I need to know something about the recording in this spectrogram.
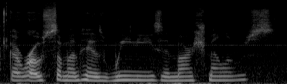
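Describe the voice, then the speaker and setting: A woman's voice: mid-range voice, little pitch movement, unhurried, a little hiss or hum. A woman chatting casually as she reacts to videos with others.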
